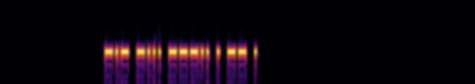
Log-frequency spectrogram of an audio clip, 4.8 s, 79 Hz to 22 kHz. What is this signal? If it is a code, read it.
Morse code, heard as a keyed tone, about 44 wpm, 700 Hz. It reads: KB8EME
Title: USA Call Signs - 6 Characters - Repeated 3x - 45wpm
